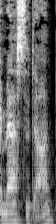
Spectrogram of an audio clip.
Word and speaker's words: Mastodon: It's Mastodon, right? I always pronounce it Mastodon. – I say Mastodon, but I've heard it both ways a lot.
